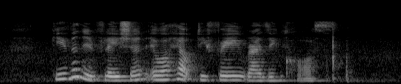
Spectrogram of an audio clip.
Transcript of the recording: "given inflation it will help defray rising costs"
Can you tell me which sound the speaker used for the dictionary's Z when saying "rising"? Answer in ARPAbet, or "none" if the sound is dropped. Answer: Z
